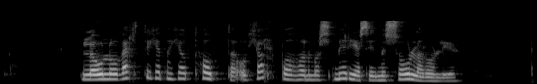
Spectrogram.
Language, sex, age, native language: Icelandic, female, 30-39, Icelandic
